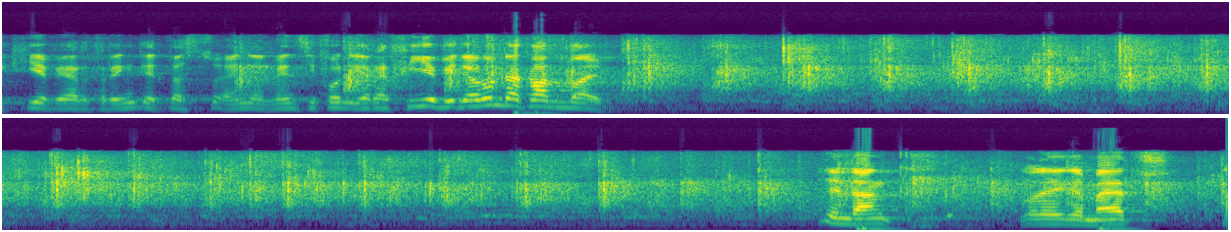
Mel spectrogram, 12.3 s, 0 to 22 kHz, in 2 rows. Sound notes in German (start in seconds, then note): 3.2 Beifall bei der SPD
